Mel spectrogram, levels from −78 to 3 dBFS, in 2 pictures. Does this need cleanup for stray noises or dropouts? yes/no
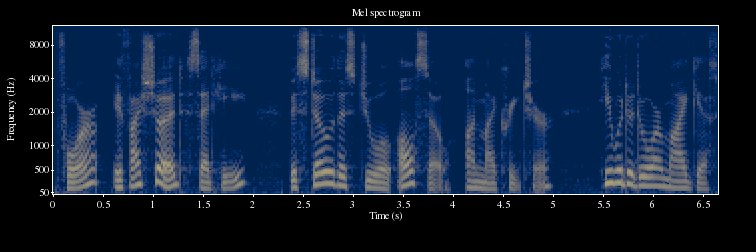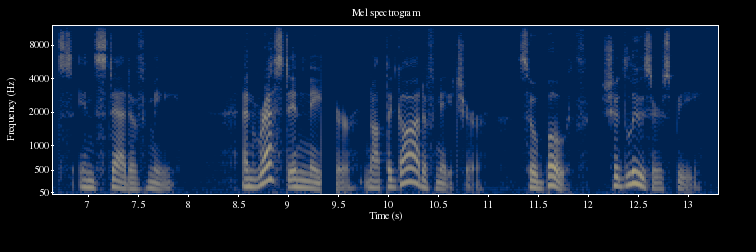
yes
